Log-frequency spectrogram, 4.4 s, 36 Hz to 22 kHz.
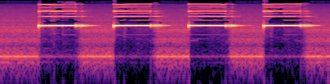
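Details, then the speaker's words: Low battery alarm on a detector in a 2022 Puma 32RBFQ travel trailer, alongside LP and carbon monoxide tests: loud, high, equal-pitch beeps about one per second, slow and even. "If it beeps very slowly, the same pitch or tone but very slowly, it's telling you that your battery's low."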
